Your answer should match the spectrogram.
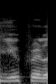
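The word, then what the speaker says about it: écureuil: ask another friendch person I think ukil is the correct pronunciation for this I think you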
